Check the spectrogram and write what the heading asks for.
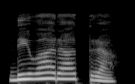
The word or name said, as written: ದಿವಾರಾತ್ರಿ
